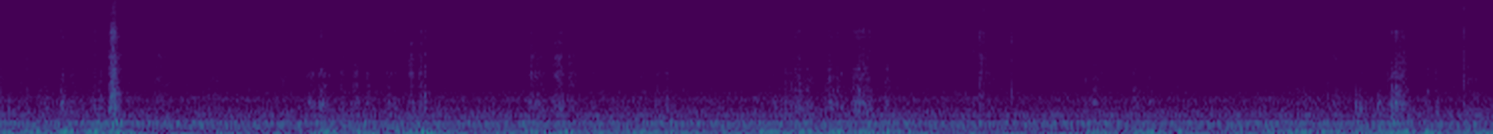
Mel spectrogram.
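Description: A fountain pen's metal nib scratches small strokes across a rough, textured white watercolor paper sheet. Soft, dry scratching and rubbing with brief bright ticks recurs throughout at a low level, over a steady low hum.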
